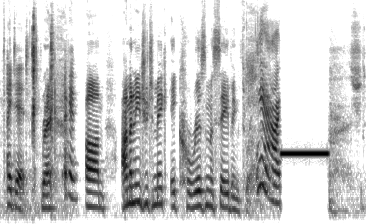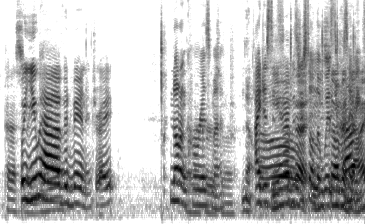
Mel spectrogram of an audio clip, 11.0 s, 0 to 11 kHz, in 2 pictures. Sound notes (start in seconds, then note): 4.2 beep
